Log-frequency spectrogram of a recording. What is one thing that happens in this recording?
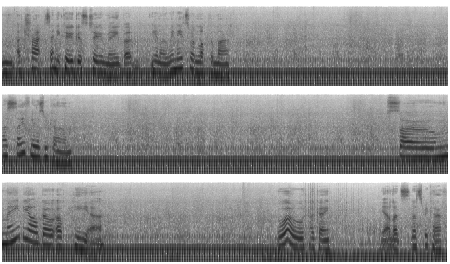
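A quad bike engine drones steadily as it climbs, then drops to a lower idle.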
